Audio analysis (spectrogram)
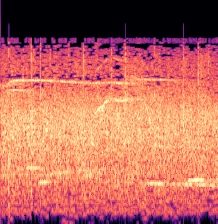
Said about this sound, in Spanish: Estamos en Pehuajó por Radio del Plata. Pueden aplaudir a Pehuajó, por lo menos.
